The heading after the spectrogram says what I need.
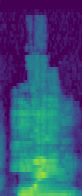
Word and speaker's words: ruim: Ruim. Ruim é uma palavra oxítona.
